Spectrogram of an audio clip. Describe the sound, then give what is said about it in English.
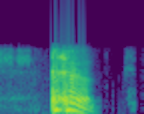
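A single loud, raspy throat clearing lasting about half a second, made by a speaker still recovering from the flu, preceded by faint breathy murmurs and followed by silence. “Got to clear my throat now and then.”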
